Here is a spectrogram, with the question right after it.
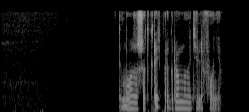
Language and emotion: Russian, neutral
